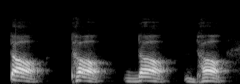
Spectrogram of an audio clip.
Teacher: জিহ্বার আগাটা দাঁতের উপরের পাটির দাঁতের পেছন ভাগে পেছন ভাগে লাগতেছে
